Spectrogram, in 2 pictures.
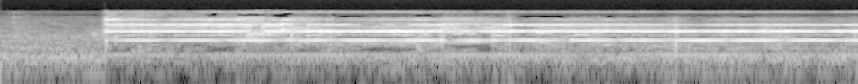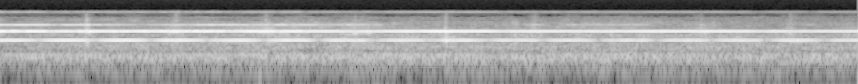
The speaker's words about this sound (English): So the chime that you'll hear is the invitation to move your gaze from the outer world to the inner world.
